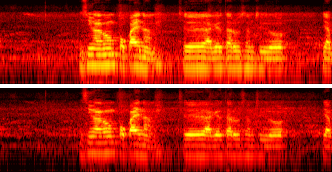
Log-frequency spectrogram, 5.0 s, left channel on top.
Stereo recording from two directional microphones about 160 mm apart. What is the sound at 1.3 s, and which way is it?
A man's voice, 35° left (ahead or behind).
